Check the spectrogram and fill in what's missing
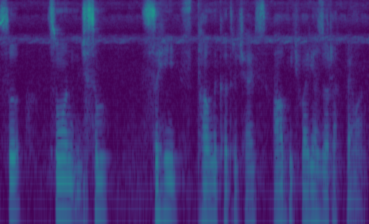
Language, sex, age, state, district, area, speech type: Kashmiri, male, 18-30, Jammu and Kashmir, Ganderbal, rural, spontaneous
